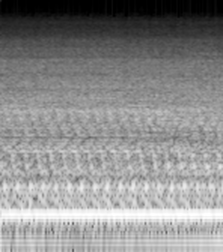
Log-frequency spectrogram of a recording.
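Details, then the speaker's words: LLY Duramax diesel first start after new turbo, exhaust and intercooler, no coolant yet, MAF sensor unplugged; intake sound audible because it is not hooked to intercooler; steady even idle clatter, smooth rumble, no knocks, nothing abnormal; normal idle. "don't normally hear that on a diesel because everything's hooked up and it's muffled through the intercooler and the turbo and all that kind of stuff sounds good like i said nothing abnormal"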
